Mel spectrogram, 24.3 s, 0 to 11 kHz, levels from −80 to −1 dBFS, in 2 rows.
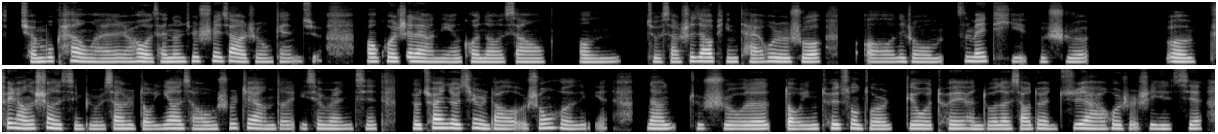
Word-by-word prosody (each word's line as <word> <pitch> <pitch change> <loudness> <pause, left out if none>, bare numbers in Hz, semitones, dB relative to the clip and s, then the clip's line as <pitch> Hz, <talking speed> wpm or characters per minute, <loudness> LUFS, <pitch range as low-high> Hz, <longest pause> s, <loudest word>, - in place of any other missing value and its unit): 全 195 -3 +1
部 210 - 0
看 220 -4 +2
完， 190 0 -1
然 195 0 -1
后 210 - +4
我 195 -1 +3
才 195 0 -1
能 200 +1 +3
去 215 +2 -1
睡 220 0 -1
觉 215 -1 +3
这 - - -12
种 190 0 -3
感 195 0 -7
觉。 210 - -12 0.4
包 210 0 +4
括 210 0 +3
这 210 +2 +1
2 195 -3 +4
年 185 -1 -1
可 195 -1 0
能 185 0 +1
像 185 -1 -1 0.3
嗯， 185 +1 -2 0.3
就 195 - -2
像 185 0 -3
社 215 +3 0
交 210 -1 +6
平 200 -1 -2
台， 190 -1 -2
或 210 +2 +1
者 195 -1 +3
说， 195 0 +1 0.4
呃， 185 0 -3
那 195 0 -1
种 185 -1 -1 0.2
自 225 - -5
媒 220 0 +4
体 200 -3 -9
就 195 - -4
是， 190 0 -3 0.8
呃， 195 -2 +3 0.2
非 245 - +2
常 220 -3 +5
的 210 - +3
盛 220 -1 +3
行， 195 -3 -5
比 190 - -9
如 185 - -2
像 195 +1 +1
是 200 - +1
抖 185 -2 -2
音 200 +3 +1
啊， 205 - +4
小 190 -2 -3
红 185 +1 0
书 225 +3 -3
这 225 - 0
样 195 -3 +2
的 195 0 -4
一 200 - -8
些 200 0 -3
软 190 0 -1
件， 195 0 -4 0.3
就 200 -1 +4
突 230 - +2
然 230 - +8
就 225 -1 +5
进 215 +3 -2
入 210 -3 +4
到 195 -1 -1
生 225 +3 +1
活 205 -4 0
里 190 +1 -4
面。 - - -11 0.4
那 200 -2 +3 0.3
就 200 - -4
是 200 -1 -3
我 185 0 +1
的 190 +1 +3 0.2
抖 185 -1 +3
音 190 +1 0
推 210 +1 +2
送 205 0 +1
总 185 -1 0
是 185 - -3
给 195 - +2
我 195 -1 +3
推 195 +1 0
很 190 -2 -1
多 190 0 -1
的 190 0 +2
小 190 0 +1
短 190 -1 -1
剧 215 +2 0
啊， 190 -2 +2
或 200 0 +1
者 195 +1 -5
是 200 - -4
一 190 0 0
些 195 +1 -2
195 Hz, 250 characters per minute, -20 LUFS, 190-205 Hz, 0.8 s, 然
